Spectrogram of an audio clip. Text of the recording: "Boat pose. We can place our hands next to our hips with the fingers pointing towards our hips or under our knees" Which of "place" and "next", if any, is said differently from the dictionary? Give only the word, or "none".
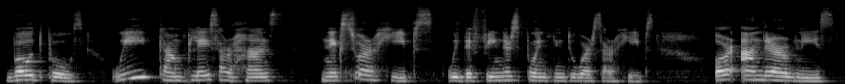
none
